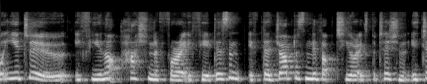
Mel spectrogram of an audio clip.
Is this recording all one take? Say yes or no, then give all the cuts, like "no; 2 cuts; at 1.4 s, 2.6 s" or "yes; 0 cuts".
yes; 0 cuts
